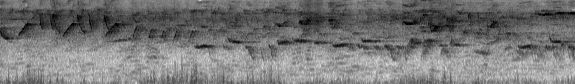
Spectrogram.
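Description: A songbird sings loud, rapid whistling phrases close by.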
